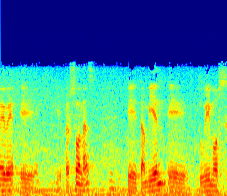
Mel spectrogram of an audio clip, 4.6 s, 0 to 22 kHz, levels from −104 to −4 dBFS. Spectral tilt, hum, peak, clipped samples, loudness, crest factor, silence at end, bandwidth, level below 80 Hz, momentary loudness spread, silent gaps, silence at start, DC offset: -9 dB/octave; none; 0 dBFS; under 0.1%; -19 LUFS; 18 dB; 0 s; 6 kHz; -30 dBFS; 13 LU; none; 0 s; under 0.1%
